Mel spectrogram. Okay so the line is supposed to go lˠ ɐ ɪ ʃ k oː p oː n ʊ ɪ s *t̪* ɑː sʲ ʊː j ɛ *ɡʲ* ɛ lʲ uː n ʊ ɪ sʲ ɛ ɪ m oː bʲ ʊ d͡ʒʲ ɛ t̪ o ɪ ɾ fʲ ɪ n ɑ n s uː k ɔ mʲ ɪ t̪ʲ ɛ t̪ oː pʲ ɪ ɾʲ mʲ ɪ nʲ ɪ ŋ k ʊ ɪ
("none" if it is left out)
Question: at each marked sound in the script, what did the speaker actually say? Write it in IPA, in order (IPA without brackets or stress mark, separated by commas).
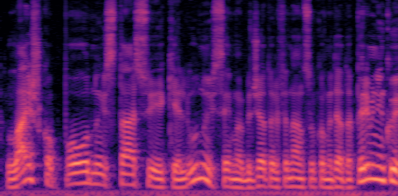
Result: t̪, kʲ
